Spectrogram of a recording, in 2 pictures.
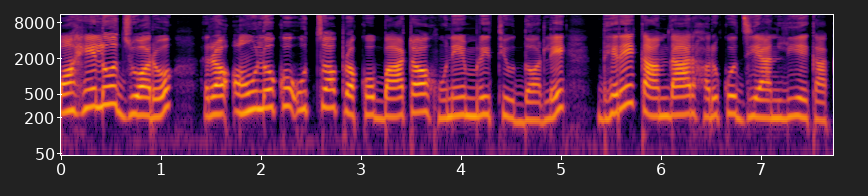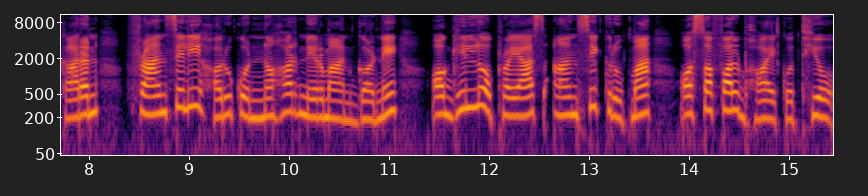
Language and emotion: Nepali, neutral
